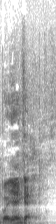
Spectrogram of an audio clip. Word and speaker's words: Boyega: This movie also stars, and I honestly, I don't know how to pronounce this guy's last name, John Boyega? – John Boyega.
